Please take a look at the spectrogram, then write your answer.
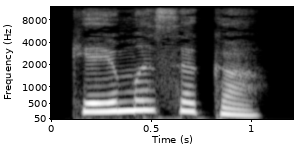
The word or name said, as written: ಕೆಯ್ಮಸಕ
